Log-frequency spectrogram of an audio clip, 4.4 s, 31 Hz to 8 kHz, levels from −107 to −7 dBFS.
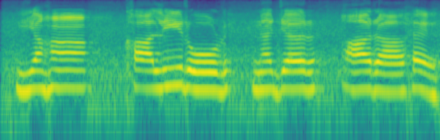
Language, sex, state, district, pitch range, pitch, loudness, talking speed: Hindi, female, Haryana, Charkhi Dadri, 230-245 Hz, 235 Hz, -12 LUFS, 95 wpm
